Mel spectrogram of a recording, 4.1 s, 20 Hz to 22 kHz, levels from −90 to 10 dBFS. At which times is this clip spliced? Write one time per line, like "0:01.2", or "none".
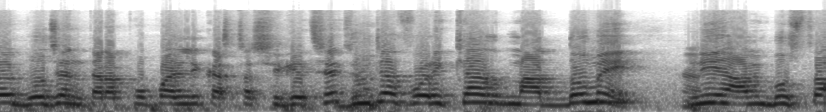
0:01.7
